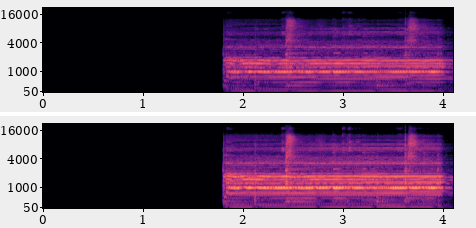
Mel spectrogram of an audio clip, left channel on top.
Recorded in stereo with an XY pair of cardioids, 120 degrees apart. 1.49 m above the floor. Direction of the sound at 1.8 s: 50° right.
